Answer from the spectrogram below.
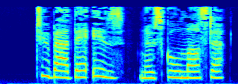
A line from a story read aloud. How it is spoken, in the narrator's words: Sophie purred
